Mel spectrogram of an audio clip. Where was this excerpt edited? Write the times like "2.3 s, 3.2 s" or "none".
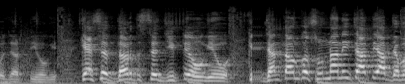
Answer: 0.9 s, 2.5 s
